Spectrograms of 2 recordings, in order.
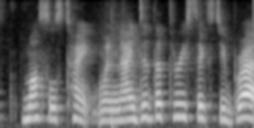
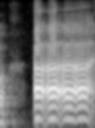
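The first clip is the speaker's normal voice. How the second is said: loud throat-pushed ah, ah; throaty ah; 11 dB louder than usual. Shown as a demonstration. Coach shows students' mistake, loud throaty ah. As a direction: squeeze it from the throat, the wrong way. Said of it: "a lot of times they'll go".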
